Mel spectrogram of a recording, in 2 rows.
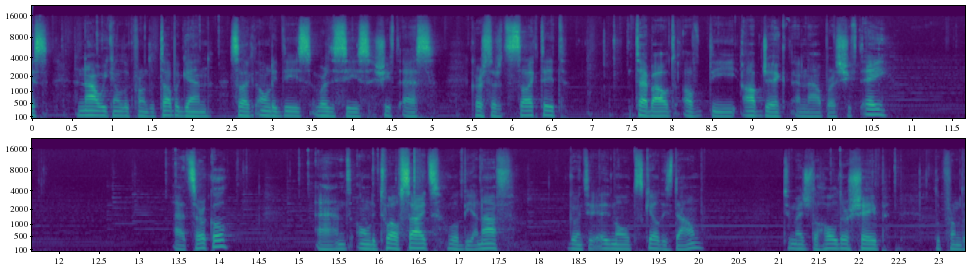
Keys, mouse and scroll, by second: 0.2 middle click, 0.7 KP_7, 2.3 click, 5.4 shift+s, 6.5-13.4 middle drag, 16.4-17.2 drag, 17.2 Tab, 18.7 s, 22.4 KP_1.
